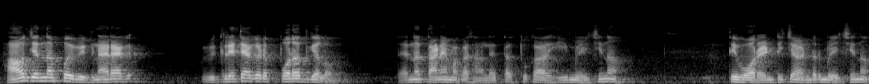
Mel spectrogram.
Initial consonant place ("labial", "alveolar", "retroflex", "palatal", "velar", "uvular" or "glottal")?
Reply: glottal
